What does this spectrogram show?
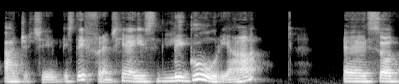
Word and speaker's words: Liguria: Here is Liguria. So the stress is here on the second syllable.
